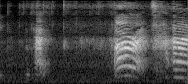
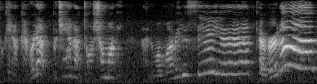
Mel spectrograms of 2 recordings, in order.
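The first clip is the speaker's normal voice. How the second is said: a hint of a high, hushed voice for a toddler; hushed coaxing a child; 8 semitones higher than usual. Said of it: "I'll be".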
